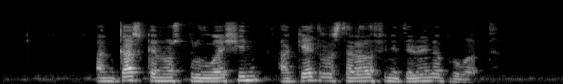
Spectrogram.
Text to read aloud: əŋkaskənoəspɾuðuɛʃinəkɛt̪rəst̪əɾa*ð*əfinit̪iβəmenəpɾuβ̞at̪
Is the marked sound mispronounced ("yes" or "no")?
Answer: no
